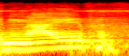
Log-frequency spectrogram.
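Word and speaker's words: knife: नाइफ है, चाकू, तो एक नाइफ, यहाँ के साइलेंट है, नाइफ KNI, FI को हटाकर VES।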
